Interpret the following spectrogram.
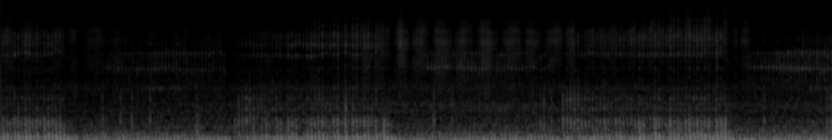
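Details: Pet cat drifting to sleep in sunlight beside an open window, giving a continuous quiet purr that rises and falls in even breath cycles, with faint background hiss.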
